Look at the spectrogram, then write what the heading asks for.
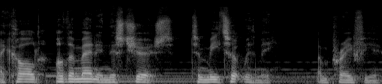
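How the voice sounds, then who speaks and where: Music plays in the background as a man with a fairly low voice speaks at a moderate pace with ordinary pitch variation. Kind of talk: prayer reading.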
